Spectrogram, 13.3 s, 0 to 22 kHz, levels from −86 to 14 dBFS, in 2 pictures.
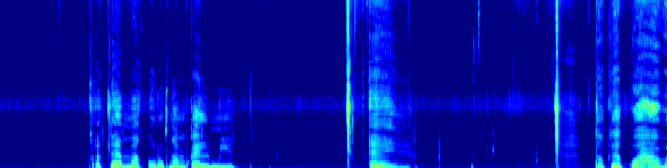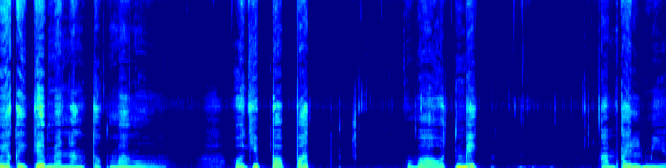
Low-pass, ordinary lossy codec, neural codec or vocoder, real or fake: none; none; vocoder, 48 kHz, 128 mel bands, Vocos; fake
